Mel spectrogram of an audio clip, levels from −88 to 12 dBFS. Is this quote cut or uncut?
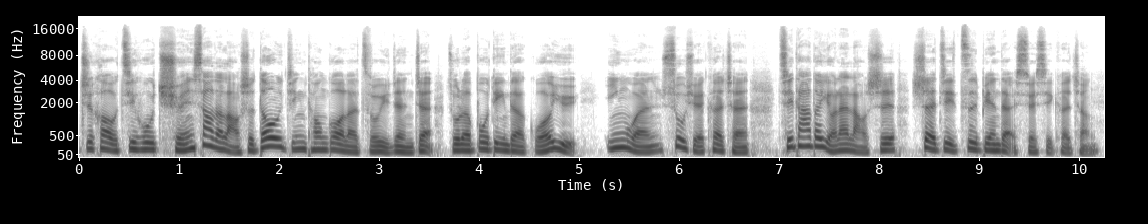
cut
